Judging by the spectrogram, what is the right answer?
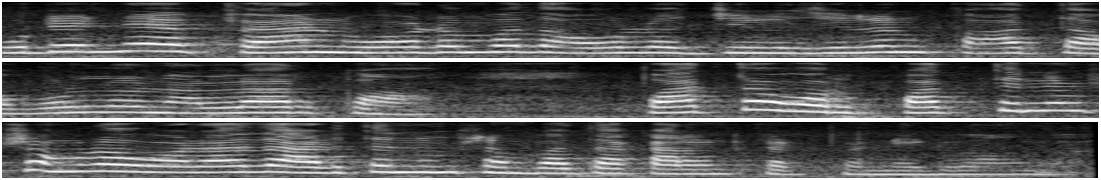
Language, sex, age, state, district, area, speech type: Tamil, female, 60+, Tamil Nadu, Mayiladuthurai, urban, spontaneous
